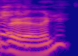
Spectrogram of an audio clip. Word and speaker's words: Gaborone: And yes, I said the G with the proper pronunciation. Um, Not then, Gaborone.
